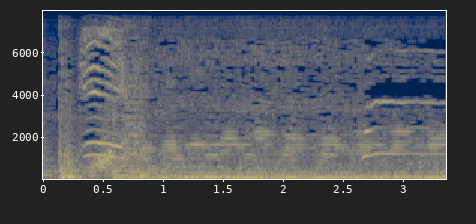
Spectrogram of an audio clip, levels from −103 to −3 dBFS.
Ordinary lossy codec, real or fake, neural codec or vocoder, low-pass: none; real; none; none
